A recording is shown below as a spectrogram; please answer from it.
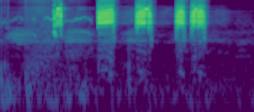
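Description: Grey francolin giving loud, harsh, grating notes, four to five rasping bursts in quick succession with brief pauses between them, over a faint background hiss.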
